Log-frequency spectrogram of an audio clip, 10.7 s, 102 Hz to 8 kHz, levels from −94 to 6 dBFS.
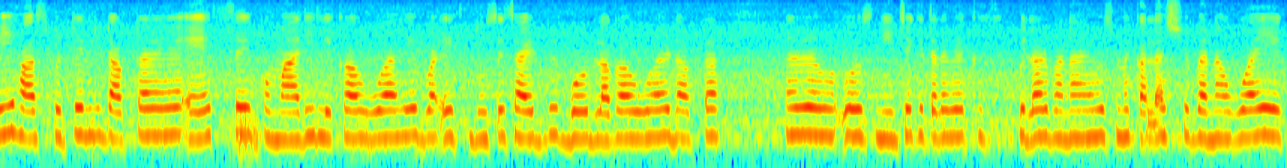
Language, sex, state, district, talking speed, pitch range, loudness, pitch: Hindi, female, Bihar, Lakhisarai, 185 wpm, 225-240 Hz, -17 LUFS, 230 Hz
